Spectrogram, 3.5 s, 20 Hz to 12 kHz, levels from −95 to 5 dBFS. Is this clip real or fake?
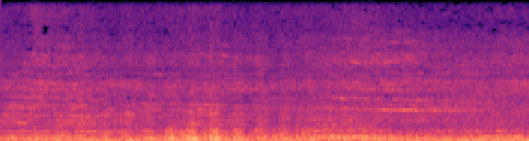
real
